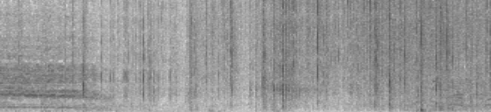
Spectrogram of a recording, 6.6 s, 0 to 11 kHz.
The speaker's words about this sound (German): 6.000 Pferde werden eingesetzt.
